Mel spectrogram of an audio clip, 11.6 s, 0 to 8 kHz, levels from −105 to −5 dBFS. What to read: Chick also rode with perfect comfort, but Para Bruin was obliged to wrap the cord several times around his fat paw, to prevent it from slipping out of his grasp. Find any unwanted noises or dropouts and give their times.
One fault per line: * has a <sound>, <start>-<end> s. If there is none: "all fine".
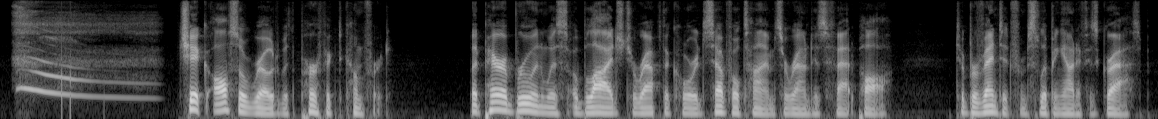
* has a sigh, 0.1-1.7 s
